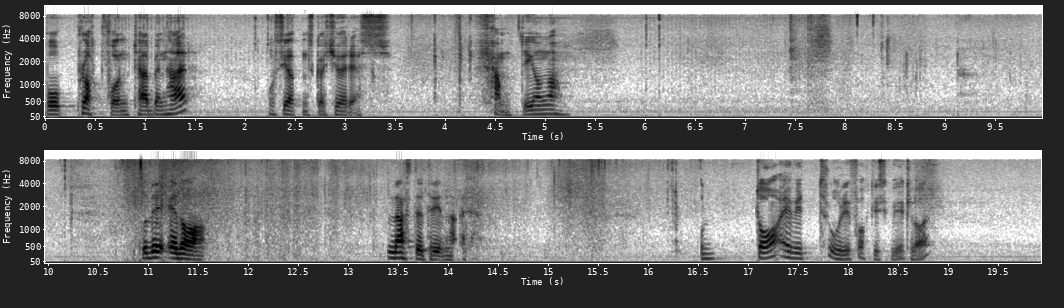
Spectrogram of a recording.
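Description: A man speaks calmly in short phrases with long pauses.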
